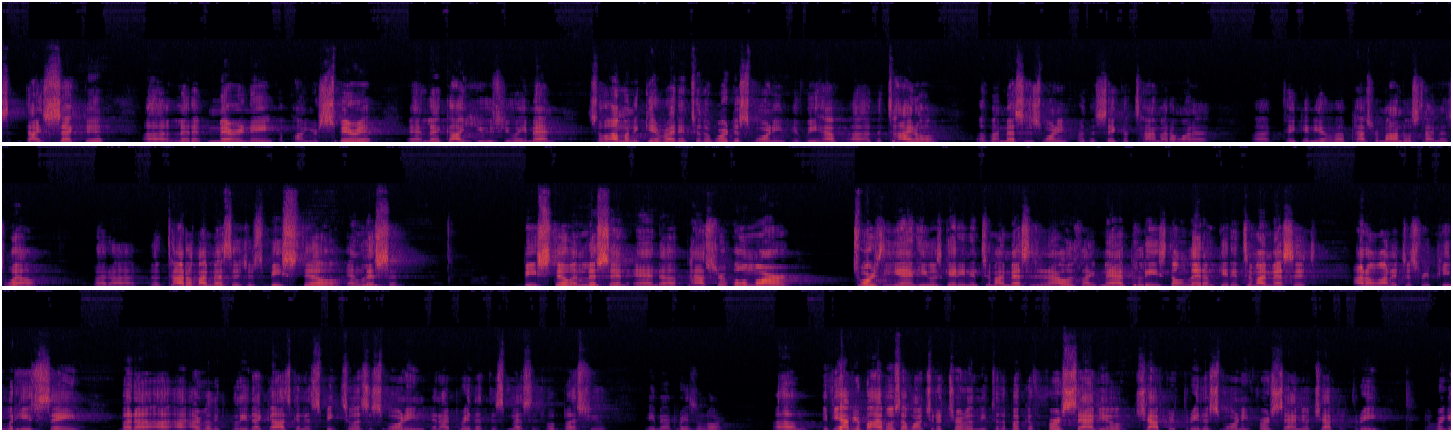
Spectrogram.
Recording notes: Preaches as part of our AM sessions here at The Voice Conference 2018!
